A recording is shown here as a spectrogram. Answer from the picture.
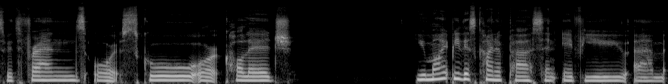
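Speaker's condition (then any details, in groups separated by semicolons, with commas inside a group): No condition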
